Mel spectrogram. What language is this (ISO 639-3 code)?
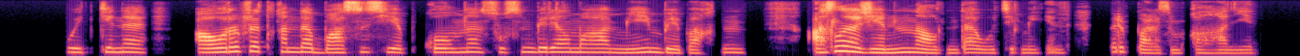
kaz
